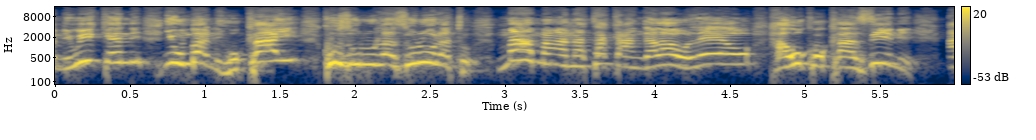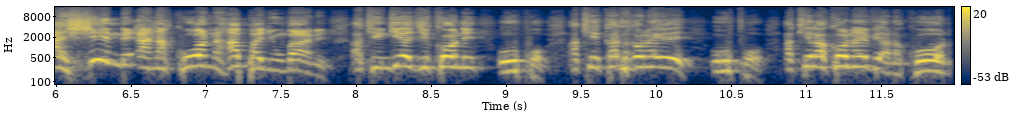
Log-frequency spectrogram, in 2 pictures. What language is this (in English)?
Swahili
